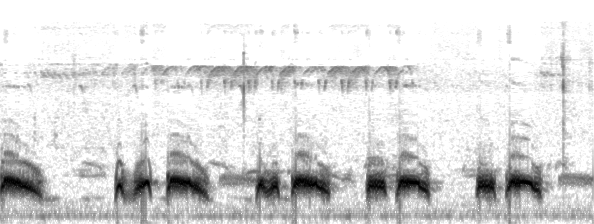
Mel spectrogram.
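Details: Spotted dove lure call for catching birds: strong, low, soft-edged coos in short-long pairs, repeated about every second, with a long first note and thin high twittering faintly behind.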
